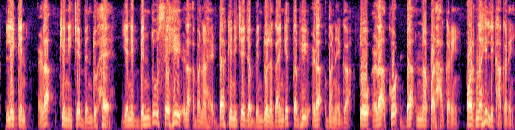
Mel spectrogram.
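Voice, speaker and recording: A man hosting a pronunciation lesson, talking straight to his viewers and repeating each word slowly for drill. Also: mid-range voice. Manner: slow, deliberate repetition of words for drill; warm, direct address to viewers as friends. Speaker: language teacher and channel host.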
